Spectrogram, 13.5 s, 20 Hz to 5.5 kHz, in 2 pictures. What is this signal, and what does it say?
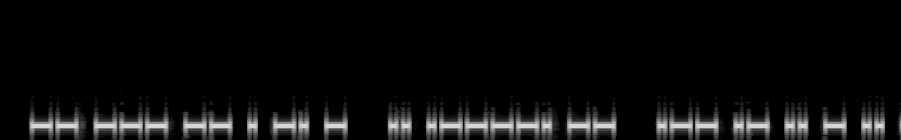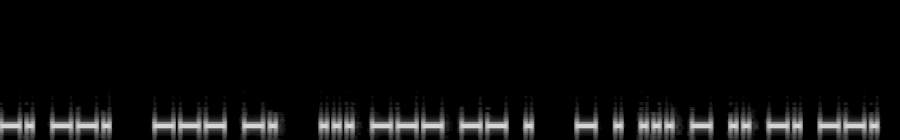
Morse code, heard as a keyed tone, about 25 wpm, 600 Hz. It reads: MOMENT I'M WAITING ON SOME TESTING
